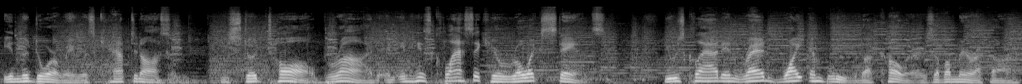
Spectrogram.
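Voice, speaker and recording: A man's voice: medium pitch, animated, measured pace, music in the background, natural voice. A man narrating a scripted superhero audio drama in an earnest, theatrical storytelling style. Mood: dramatic.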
